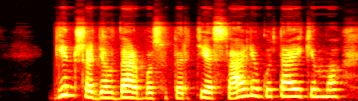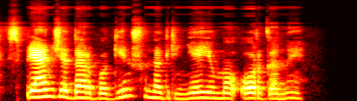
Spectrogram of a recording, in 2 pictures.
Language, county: Lithuanian, Vilnius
